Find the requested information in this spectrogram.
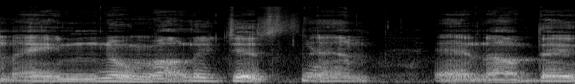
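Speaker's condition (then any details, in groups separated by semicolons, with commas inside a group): ALS; bulbar onset, first symptom raspy voice; about seven years since onset, still walking, talking, eating, daily medication; raspy voice, speech slow, effortful, many pauses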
